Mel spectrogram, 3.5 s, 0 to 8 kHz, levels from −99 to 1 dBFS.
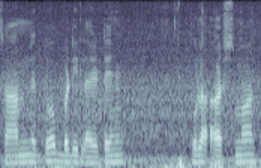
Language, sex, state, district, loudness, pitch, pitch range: Hindi, male, Uttar Pradesh, Saharanpur, -18 LUFS, 120 Hz, 115-125 Hz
